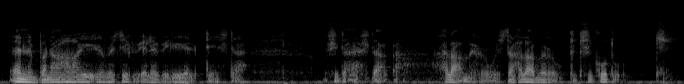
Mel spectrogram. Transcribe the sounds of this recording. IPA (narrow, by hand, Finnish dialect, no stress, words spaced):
enːeʋːɑnɑhɑːh hirʋˑeːstiʋ ʋielæ ʋiljeltˑiːn sitæ sitæ sitæ hɑlɑmerːuistɑ hɑlɑmerːukːiːksi kututːiːn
